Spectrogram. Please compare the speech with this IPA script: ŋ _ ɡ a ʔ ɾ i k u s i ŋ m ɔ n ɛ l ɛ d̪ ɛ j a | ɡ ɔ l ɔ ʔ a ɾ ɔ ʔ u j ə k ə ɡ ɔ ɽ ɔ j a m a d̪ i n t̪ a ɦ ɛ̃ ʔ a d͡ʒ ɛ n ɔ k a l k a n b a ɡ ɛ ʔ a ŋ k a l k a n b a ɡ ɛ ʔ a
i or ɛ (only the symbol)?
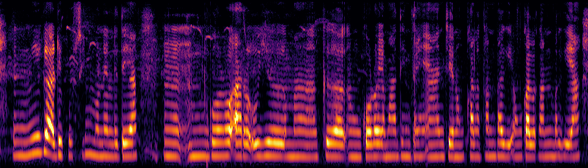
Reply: i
